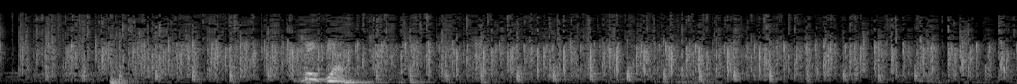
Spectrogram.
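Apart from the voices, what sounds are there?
audience applause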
